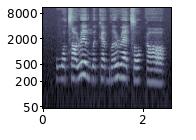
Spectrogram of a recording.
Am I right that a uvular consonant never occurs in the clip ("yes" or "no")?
yes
